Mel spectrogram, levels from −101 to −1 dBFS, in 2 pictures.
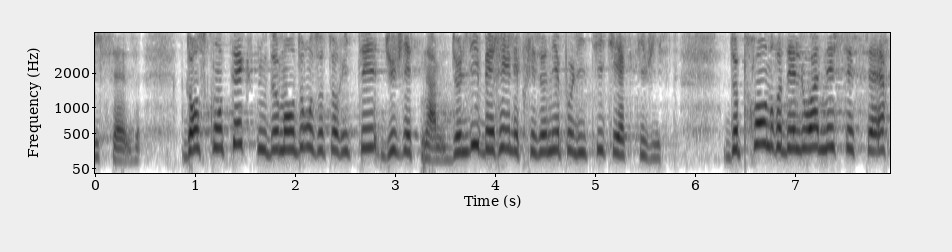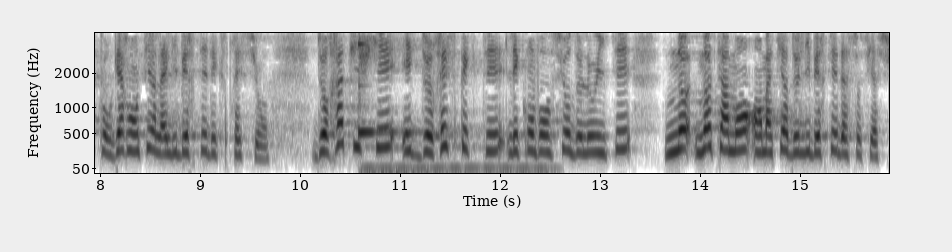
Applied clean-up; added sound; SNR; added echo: neural mask model DeepFilterNet 3.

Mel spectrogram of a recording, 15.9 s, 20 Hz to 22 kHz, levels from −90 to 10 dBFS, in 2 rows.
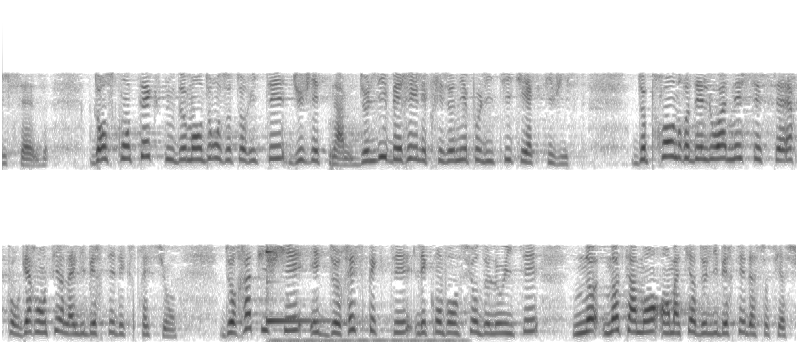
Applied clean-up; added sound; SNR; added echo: none; Marimba, xylophone; 4 dB; none.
